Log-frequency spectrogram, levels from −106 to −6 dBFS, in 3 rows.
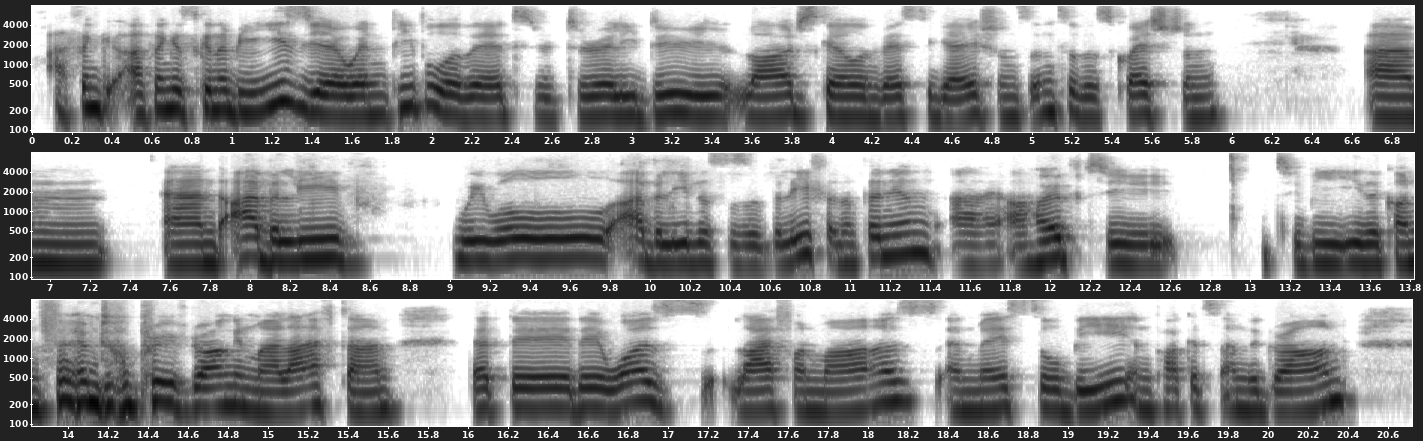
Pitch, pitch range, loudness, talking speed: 170 Hz, 165-195 Hz, -23 LUFS, 185 wpm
